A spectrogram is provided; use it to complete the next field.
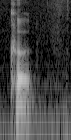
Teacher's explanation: ख जो है आपका स्पर्श व्यंजन है, कंठ ध्वनि है, अघोष है और महाप्राण है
